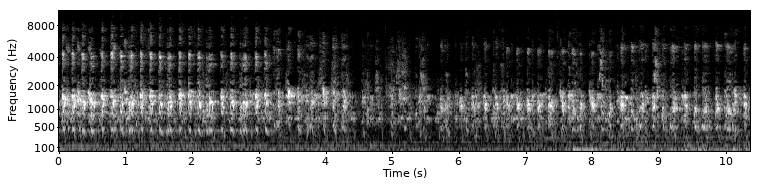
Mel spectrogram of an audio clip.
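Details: Long run of quick, rhythmic clucking notes from a chukar partridge, about three per second and steady throughout, dipping slightly in loudness midway before picking up again.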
